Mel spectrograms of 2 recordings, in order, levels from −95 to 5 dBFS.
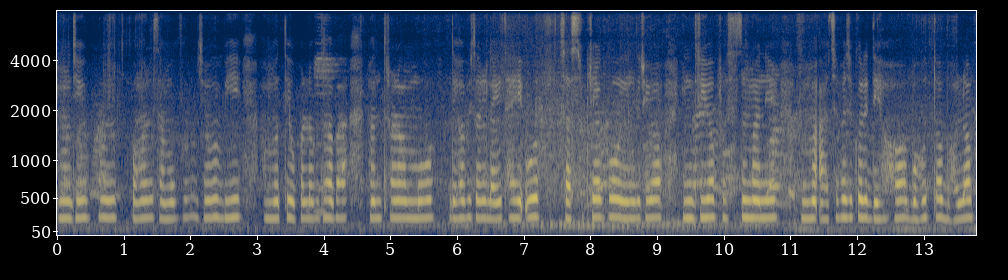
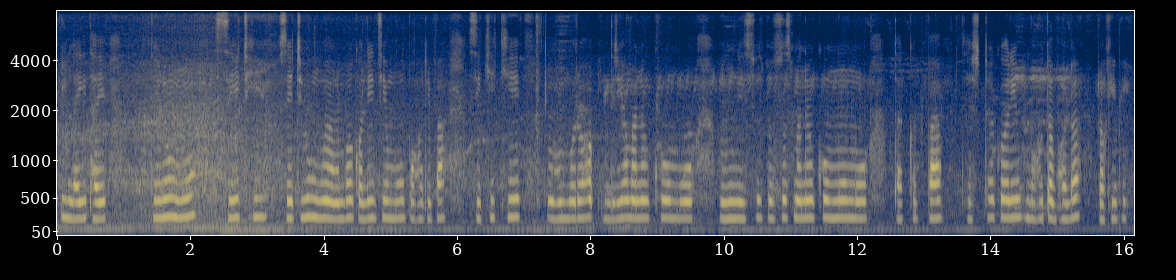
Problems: constant background noise, continuous background conversations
